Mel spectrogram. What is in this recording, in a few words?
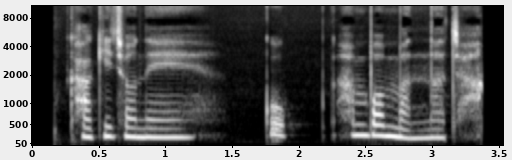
sadness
